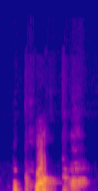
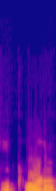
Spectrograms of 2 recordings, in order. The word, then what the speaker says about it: LaPorta: Sometimes when they pronounce his name a little different on some of these broadcasts, Laporta. You hear this on some of it? No, it's Laporta, man.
